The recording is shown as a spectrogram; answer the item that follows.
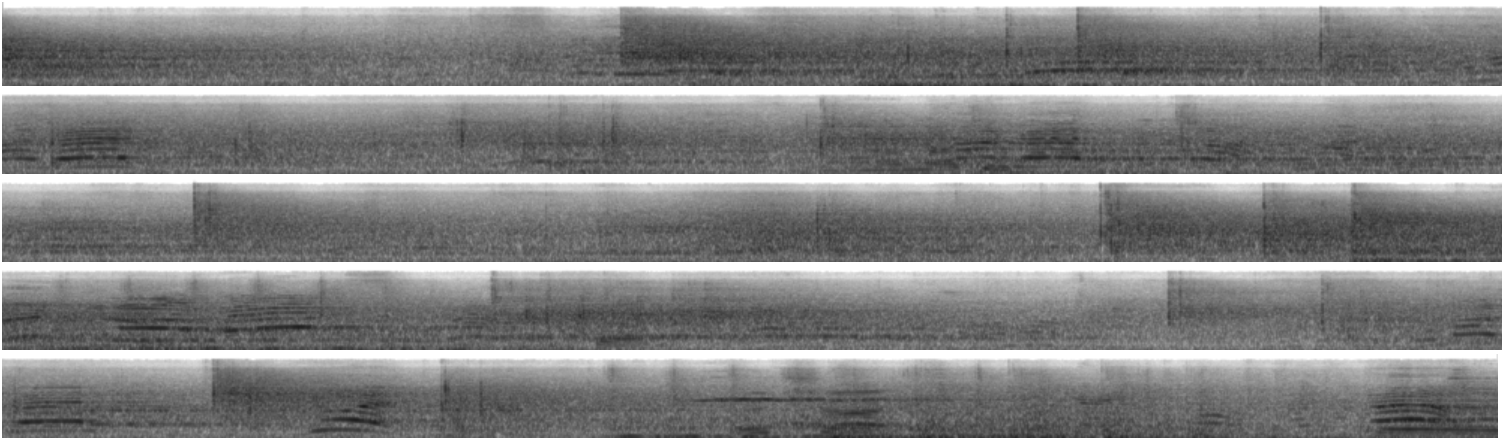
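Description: Ice hockey game in a rink: sharp thuds and clacks of puck, sticks and bodies against the boards come every second or two, with shouting voices between them.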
